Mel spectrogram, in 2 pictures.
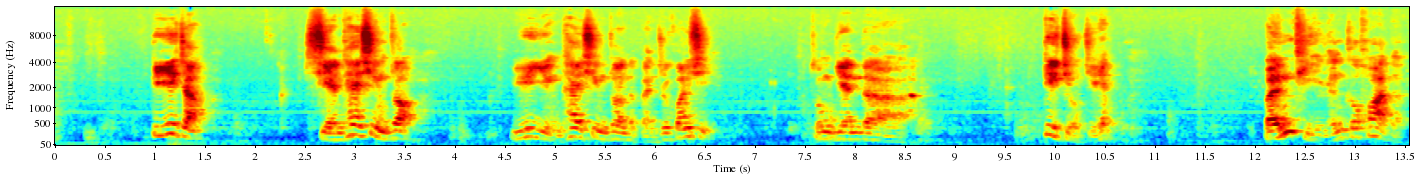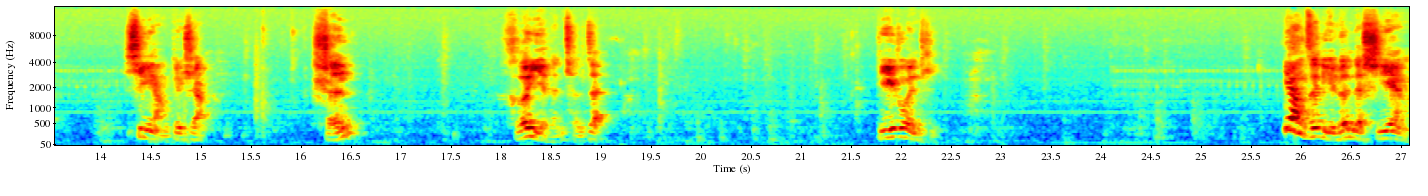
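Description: An elderly man speaks calmly and steadily in short phrases, close by.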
